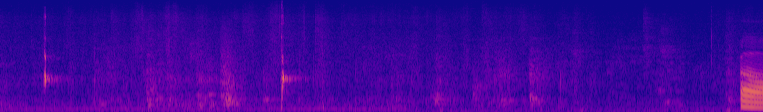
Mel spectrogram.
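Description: Two sharp, brief hiccup sounds a couple of seconds apart over quiet household talk and a low hum.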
